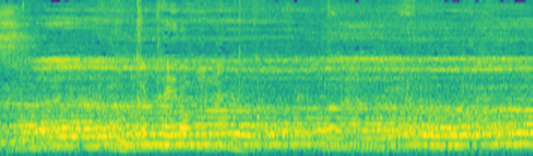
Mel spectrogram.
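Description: A muezzin chanting the Islamic call to prayer over the mosque's loudspeakers: one male voice holding long, steady notes with a wavering melodic turn partway through.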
